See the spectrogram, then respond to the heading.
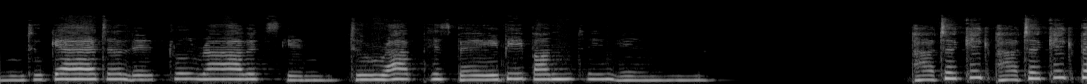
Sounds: vocal music

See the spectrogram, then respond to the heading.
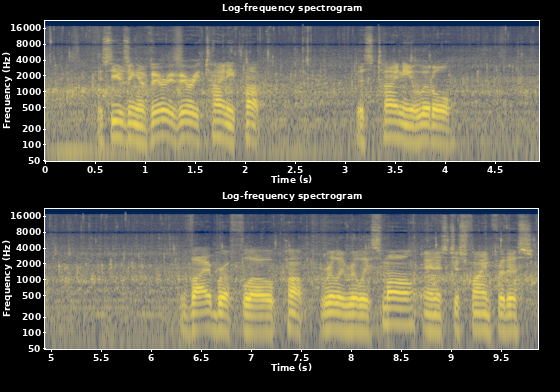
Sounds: speech
boiling

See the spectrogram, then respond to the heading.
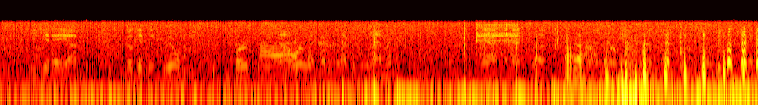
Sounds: speech

